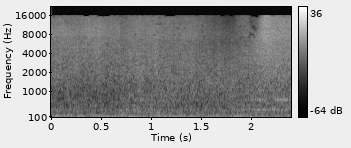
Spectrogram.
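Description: Animated-show sound effect of a thick bank of mist billowing up over water: a steady rushing, wind-like noise over a deep rumble.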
